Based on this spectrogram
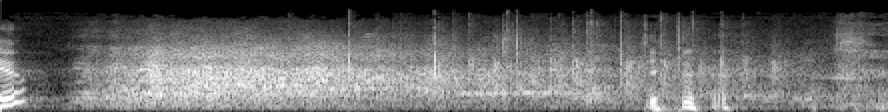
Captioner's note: audience laughs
